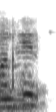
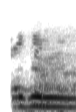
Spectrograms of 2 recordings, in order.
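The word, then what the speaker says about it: I'll: आई आइल, आइल, आई विल आई है ना? हाँ आइल, सिंपल आइल या आई विल भी बोल सकते हो, जरूरी नहीं है कि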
